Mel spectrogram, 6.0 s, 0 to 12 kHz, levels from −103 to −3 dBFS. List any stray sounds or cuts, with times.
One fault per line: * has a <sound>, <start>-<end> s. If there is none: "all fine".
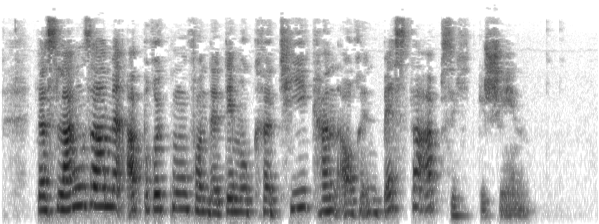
all fine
